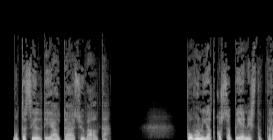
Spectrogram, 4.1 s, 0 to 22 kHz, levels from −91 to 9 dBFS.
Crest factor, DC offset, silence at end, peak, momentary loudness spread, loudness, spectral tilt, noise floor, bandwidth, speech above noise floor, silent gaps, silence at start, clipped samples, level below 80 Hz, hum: 18 dB; under 0.1%; 0 s; 0 dBFS; 12 LU; -18 LUFS; -5.5 dB/octave; -73 dBFS; 16 kHz; 56 dB; none; 0.2 s; under 0.1%; -66 dBFS; none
